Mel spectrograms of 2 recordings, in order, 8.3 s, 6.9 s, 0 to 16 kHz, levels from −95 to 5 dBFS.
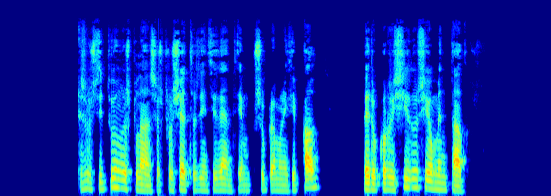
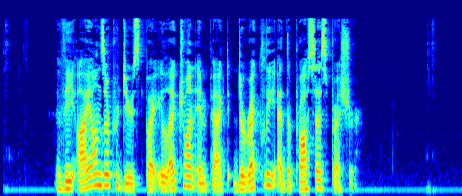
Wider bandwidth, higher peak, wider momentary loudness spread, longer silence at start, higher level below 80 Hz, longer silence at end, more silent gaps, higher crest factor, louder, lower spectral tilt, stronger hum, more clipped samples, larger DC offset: about the same, 11 kHz vs 11.5 kHz; second, -12 dBFS vs -6 dBFS; about the same, 11 LU vs 9 LU; first, 1.15 s vs 0.85 s; second, -72 dBFS vs -62 dBFS; second, 1.3 s vs 1.55 s; first, 4.49-4.53 s, 5.03-5.44 s vs none; about the same, 24 dB vs 20 dB; second, -33 LUFS vs -24 LUFS; about the same, -4.5 dB/octave vs -5 dB/octave; neither; neither; neither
